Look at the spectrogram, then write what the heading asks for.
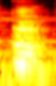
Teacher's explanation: the duh sound frequently disappears because and is weakly stressed. We need to squish it in to be able to meet the rhythm that we've set for our sentence. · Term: reduction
